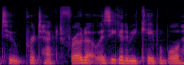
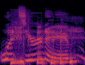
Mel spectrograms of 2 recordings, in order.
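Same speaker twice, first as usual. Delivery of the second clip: goofy spider husband; 10 semitones higher, slower than usual. Pretend. Helob voice.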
